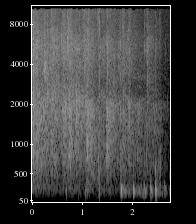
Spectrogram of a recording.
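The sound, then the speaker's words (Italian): Applause from a church audience during a worship service: a dense patter of hand claps with several sharper, louder claps standing out toward the end, continuing steadily throughout. “Facciamo un applauso al Signore.”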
